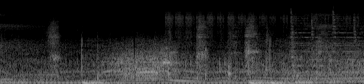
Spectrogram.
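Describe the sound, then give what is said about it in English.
A powerful Ferrari sports car engine roars steadily as the car chases a man on foot, its pitch rising and shifting as it accelerates, with brief bursts of tire noise and no voices. “So much faster than this Ferrari.”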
